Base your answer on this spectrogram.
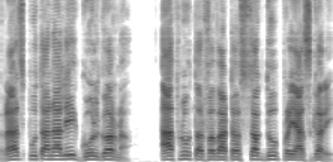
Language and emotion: Nepali, neutral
